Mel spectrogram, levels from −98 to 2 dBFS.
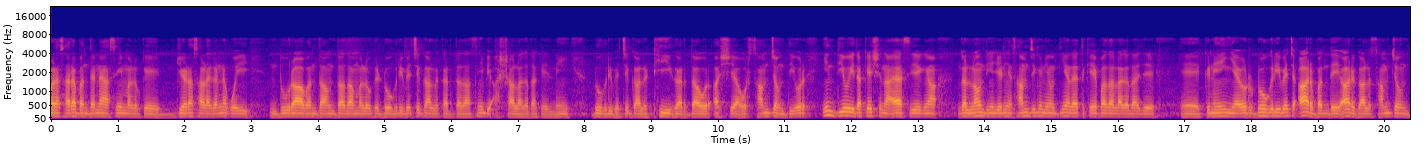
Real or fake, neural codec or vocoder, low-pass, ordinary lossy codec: real; none; 7.2 kHz; none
